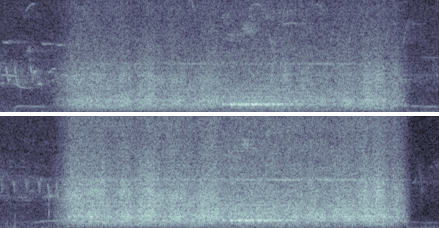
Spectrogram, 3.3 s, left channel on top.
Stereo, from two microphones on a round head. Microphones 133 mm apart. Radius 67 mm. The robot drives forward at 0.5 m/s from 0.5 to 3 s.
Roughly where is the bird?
Right.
